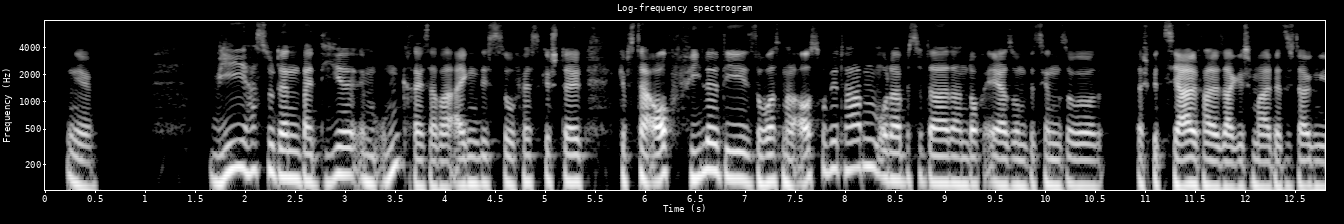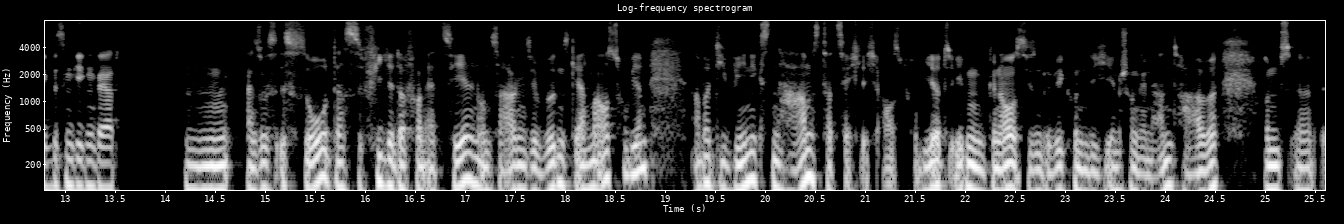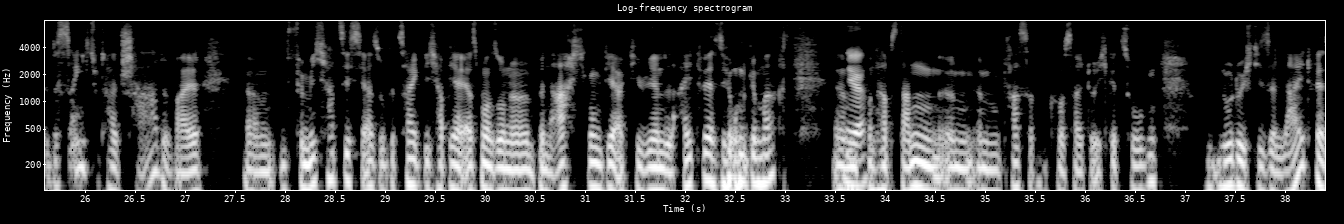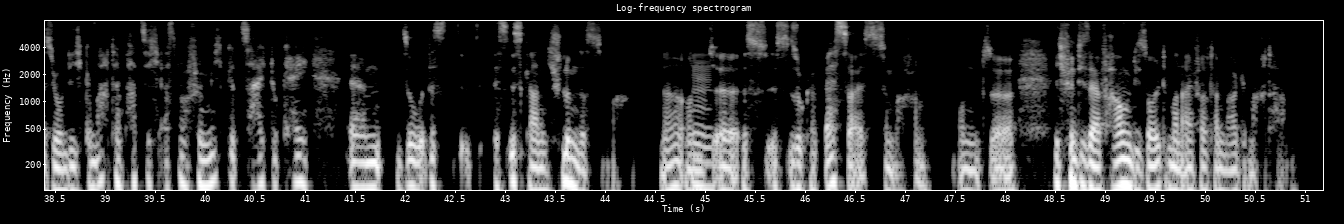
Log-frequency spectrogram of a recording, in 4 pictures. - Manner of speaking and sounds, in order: laughing while speaking: "Version"
- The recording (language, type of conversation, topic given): German, podcast, Wie gehst du mit ständigen Benachrichtigungen um?
- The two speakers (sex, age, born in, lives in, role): male, 20-24, Germany, Germany, guest; male, 20-24, Germany, Germany, host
